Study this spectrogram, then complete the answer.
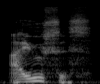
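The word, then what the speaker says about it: Iesus: It was like I-E-S-U-S, pronounced something like Iusis. But the letter J wasn't pronounced like that back then.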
